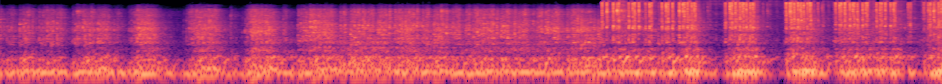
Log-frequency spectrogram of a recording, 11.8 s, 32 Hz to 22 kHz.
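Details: LS1 V8 truck running, following fire damage and over-fueling issues with a new regulator fitted: deep, even burble rising and falling through several blips and settling cleanly; normal running on all cylinders.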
